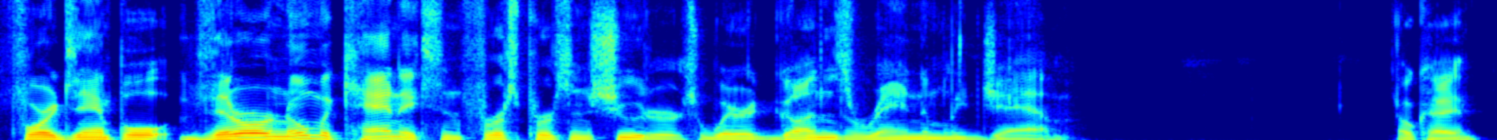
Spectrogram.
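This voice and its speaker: A man's voice: mid-range voice, fairly even intonation, measured pace, dark tone, no echo, clean studio sound. A man giving opinionated commentary to camera on a video game, emphatic and repeating words for stress. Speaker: gaming video creator.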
